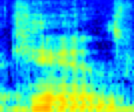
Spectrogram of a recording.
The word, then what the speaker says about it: Cairns: We also went to Cairns, which is a different part. – Look at you saying it correctly. – Well, because you've corrected me enough.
